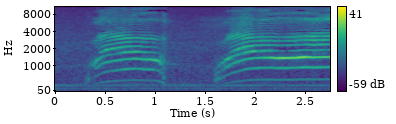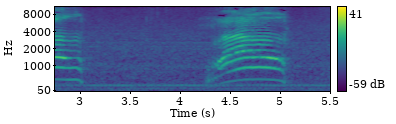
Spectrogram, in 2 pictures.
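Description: A cat named Duarte meows three times, each call drawn out and clear with short pauses between, over a steady low background hum and no talking.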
